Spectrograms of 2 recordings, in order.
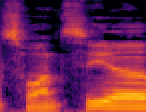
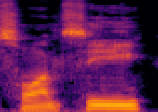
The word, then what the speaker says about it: Swansea: I was saying Swansea, but it's Swansea.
